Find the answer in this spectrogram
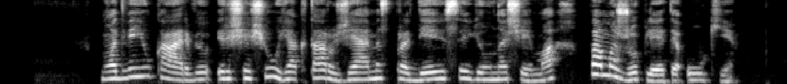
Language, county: Lithuanian, Klaipėda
